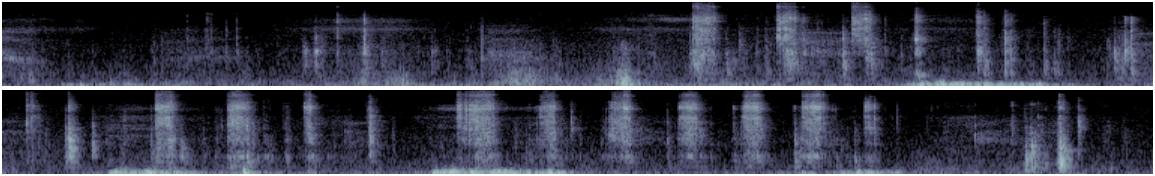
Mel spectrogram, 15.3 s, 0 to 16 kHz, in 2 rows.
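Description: A ratchet wrench works two 10mm bolts off the air filter of a Stihl TS350 disc saw, rapid clicking bursts repeating up close with the metallic clatter of the tool and bolts.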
